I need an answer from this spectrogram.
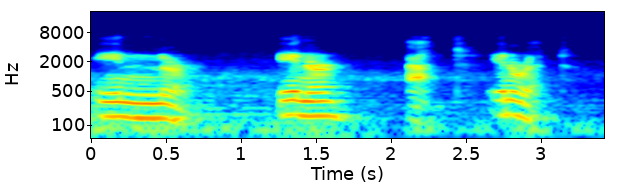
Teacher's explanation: La T casi no se pronuncia, es como interact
